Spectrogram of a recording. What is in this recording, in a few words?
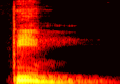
"pin", english; grade1; short vowels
